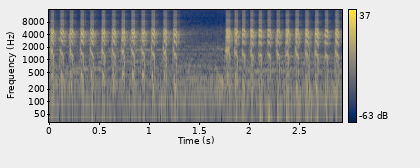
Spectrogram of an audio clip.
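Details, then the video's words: Javan cuckooshrike fast song for songbird tutoring: a quick series of clipped, slightly buzzy high notes about seven per second, a half-second pause, then the series resumes unchanged. "Masteran Burung Tengkek Buto Gacor Speed Rapat"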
